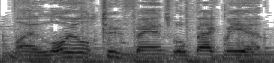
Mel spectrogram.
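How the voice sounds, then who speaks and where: A man speaks as a podcast host in a slightly high register. His delivery is that of a prepared introduction and friendly interview chat. Music plays clearly behind him. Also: slow pace.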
